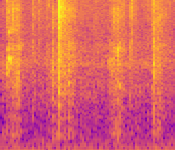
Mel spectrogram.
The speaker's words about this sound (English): All right, I'm going to mute myself while I'm eating the crisp. No! The best part is hearing your crunch, crunch, crunch. Oh, we'll go. Some ASMR content for you. Going to eat another one just to make sure.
